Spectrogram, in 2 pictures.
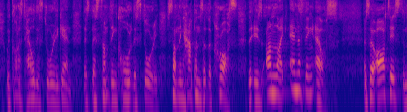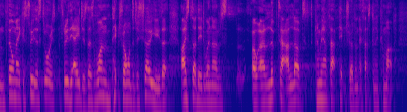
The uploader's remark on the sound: speaking at our 2022 Onelife Conference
